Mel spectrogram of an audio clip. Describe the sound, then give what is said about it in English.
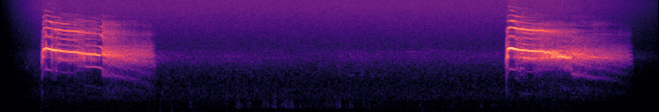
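Red-tailed hawk calls: two loud, harsh, descending screams, each about one and a half seconds long, separated by several seconds of quiet. “Red-tailed Hawk.”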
